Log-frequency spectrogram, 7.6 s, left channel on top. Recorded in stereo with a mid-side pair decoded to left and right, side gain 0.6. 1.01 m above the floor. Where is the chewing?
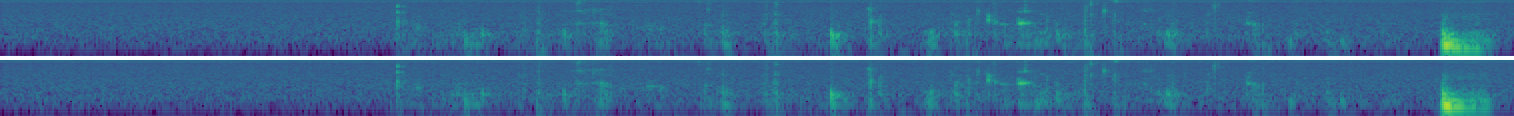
10° right, 0.8 m.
